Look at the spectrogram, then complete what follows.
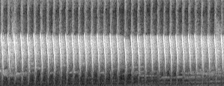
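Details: Song of a bar-winged prinia, used with magpie-robin sound to stir up untrained birds: steady rapid rattle of piercing, buzzy notes, close to four each second, throughout.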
